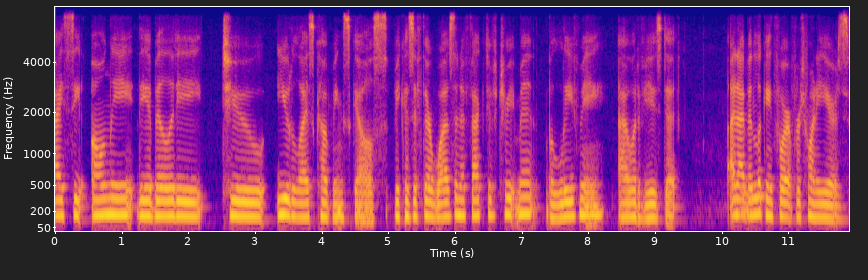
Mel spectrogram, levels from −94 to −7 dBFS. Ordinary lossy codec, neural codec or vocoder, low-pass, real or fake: Opus, 64 kbps; none; 7.2 kHz; real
